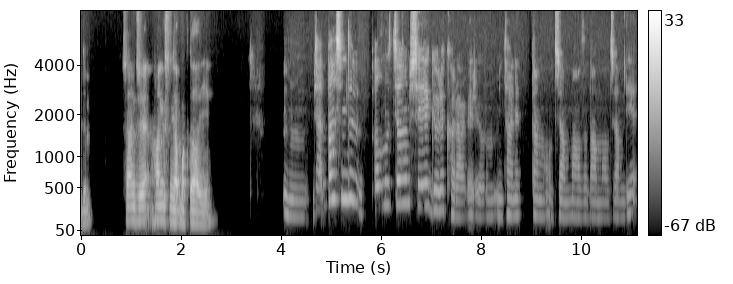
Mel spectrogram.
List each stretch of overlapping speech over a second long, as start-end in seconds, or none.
none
